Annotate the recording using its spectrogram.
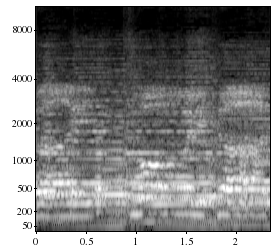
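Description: A garmon and a bayan playing together as accompaniment to a Russian song, with a man singing over them.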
